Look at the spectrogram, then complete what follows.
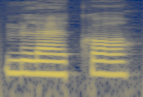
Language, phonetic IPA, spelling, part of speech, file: Polish, [ˈmlɛkɔ], mleko, noun, Pl-mleko.ogg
